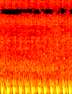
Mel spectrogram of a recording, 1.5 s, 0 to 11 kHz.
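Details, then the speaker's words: Original 110cc motorcycle engine at idle: even low chuffing pulses, about seven a second, which are just the air filter's intake sucking sound, described as quiet and healthy. "Cái cần xong rồi nắm lên lọc gió là máy im đét luôn. Tiếng này là tiếng hút của lọc gió anh"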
